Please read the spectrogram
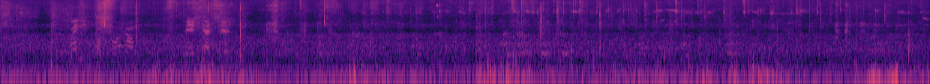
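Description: Hoofbeats of several ridden horses cantering past on a soft sandy dirt track, a run of dull thuds.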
